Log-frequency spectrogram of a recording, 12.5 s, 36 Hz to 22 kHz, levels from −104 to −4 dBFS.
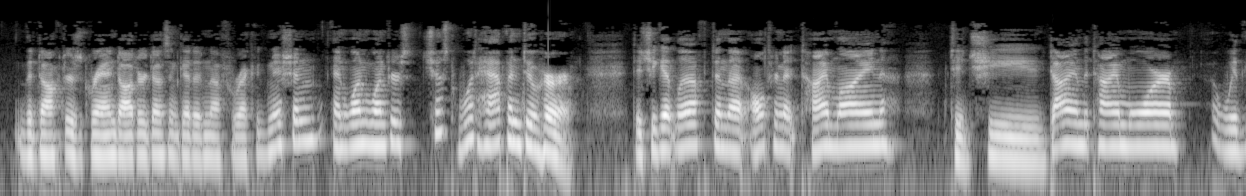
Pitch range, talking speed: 130-190 Hz, 150 wpm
